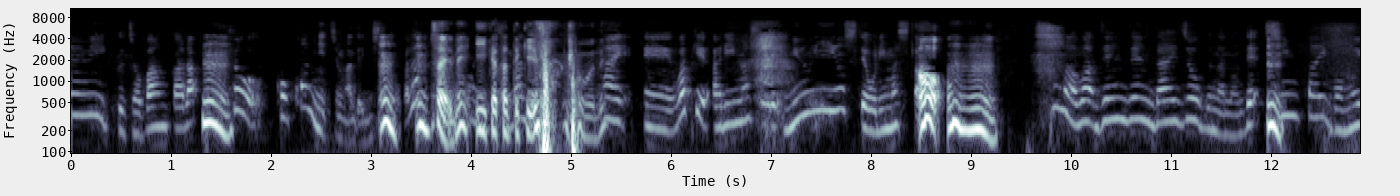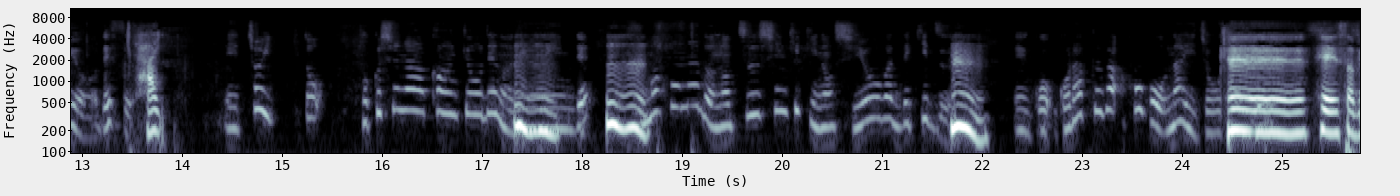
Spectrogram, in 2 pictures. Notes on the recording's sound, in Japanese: 今回もリモート収録です。音声のお聞き苦しいところあるやも。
